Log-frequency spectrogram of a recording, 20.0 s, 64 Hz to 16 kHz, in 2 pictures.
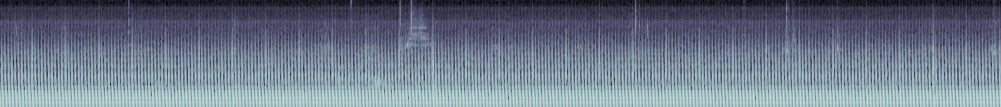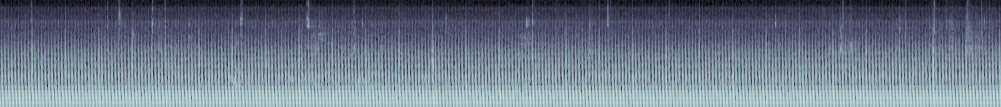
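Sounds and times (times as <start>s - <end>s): steady low hum: 0.0s - 20.0s
faint small clicks: 6.3s - 6.6s, 11.1s - 13.7s, 17.7s - 18.6s.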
